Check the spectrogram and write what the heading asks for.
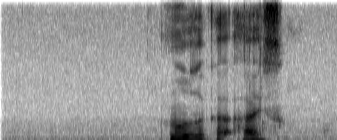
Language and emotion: Russian, neutral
